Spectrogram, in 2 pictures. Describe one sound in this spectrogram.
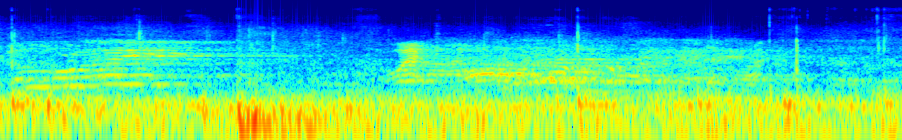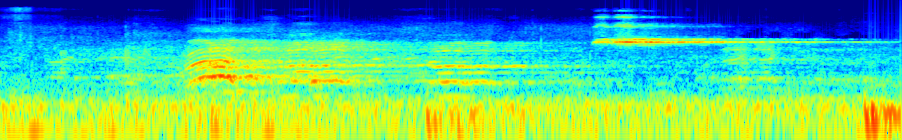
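Young players shout to each other in a large echoing hall.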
